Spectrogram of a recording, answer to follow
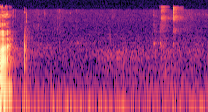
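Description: A few faint computer mouse clicks against low room noise.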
